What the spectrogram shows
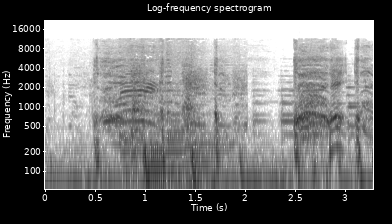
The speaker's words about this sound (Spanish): Llegó calladito, juicioso. no, yo llegué calladito, llegué con tos.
